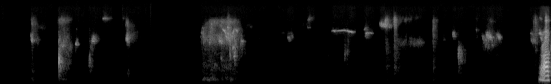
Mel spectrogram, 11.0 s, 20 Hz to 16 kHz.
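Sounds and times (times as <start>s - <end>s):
chickens chirping and clucking: 4.0s - 5.0s, 6.6s - 11.0s.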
